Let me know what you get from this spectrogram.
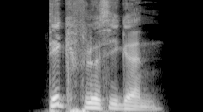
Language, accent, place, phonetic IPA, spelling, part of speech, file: German, Germany, Berlin, [ˈdɪkˌflʏsɪɡn̩], dickflüssigen, adjective, De-dickflüssigen.ogg
- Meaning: inflection of dickflüssig: 1. strong genitive masculine/neuter singular 2. weak/mixed genitive/dative all-gender singular 3. strong/weak/mixed accusative masculine singular 4. strong dative plural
